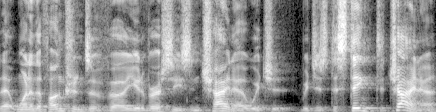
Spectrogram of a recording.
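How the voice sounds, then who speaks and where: A man with a New York accent talks at a fairly quick pace in a medium pitch with lively intonation. Audible room echo and noticeable background noise come through. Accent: New York American. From US Northeast, New York. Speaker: professor. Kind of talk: interview. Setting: podcast. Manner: many hesitations and fillers.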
